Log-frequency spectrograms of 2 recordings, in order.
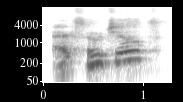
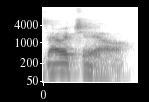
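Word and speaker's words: Xochitl: name check and said your name's EXO chilt and she said it's pronounced so chill I never seen any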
